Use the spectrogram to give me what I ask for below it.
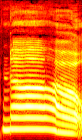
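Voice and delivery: high, falsely reassuring no; unconvincing no. Retold or imitated. Producers humoring her so she keeps talking, unconvincing reassurance. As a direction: say it high and insincerely. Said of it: "in the most unconvincing no".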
